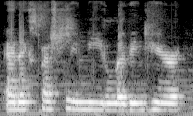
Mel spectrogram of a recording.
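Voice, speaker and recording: A woman's voice: mid-range voice, completely flat delivery, normal speed, darkish tone, soft background music. Chatty young Brazilian woman. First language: Portuguese. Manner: friendly, chatty, many ums and likes. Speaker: interview guest, actress and model. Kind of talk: casual interview answers.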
